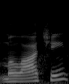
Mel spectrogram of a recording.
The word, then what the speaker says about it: Malachi: Contrary to the popular cheesy joke, he was not the Italian prophet of Malachi. He was Malachi, that's how you pronounce it, and he is Hebrew.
